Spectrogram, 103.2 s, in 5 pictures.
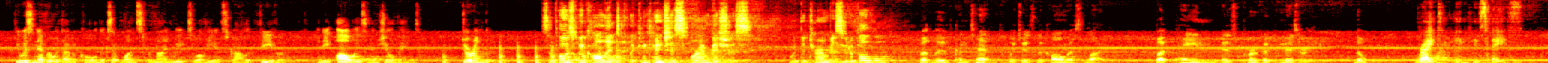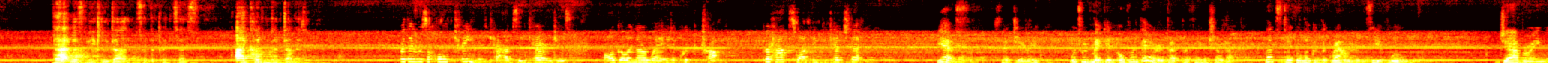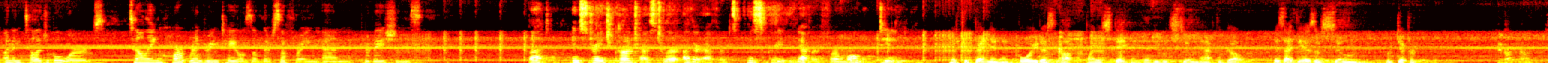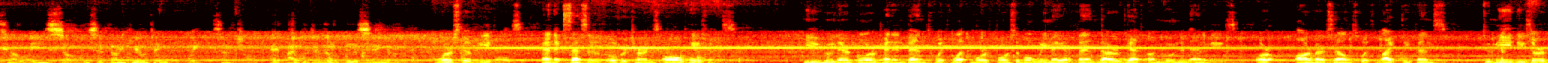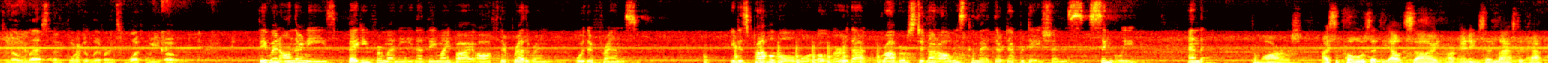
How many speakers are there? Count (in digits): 10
